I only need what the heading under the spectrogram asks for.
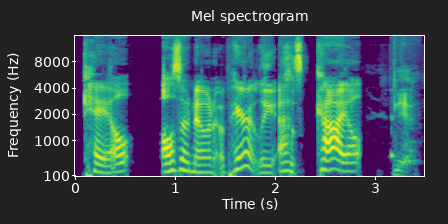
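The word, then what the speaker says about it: Chaol: throw that in there ky ky I've been saying K is sort of pronounced like chaos with an l so if that helps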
